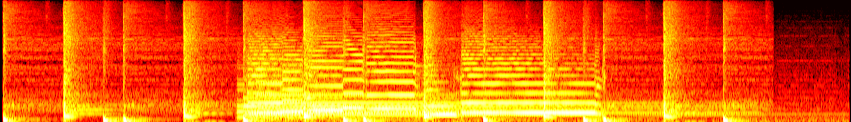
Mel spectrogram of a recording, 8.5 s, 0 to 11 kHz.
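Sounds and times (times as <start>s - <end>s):
major 6th D7 chord of 3 essential notes: 2.4s - 7.7s.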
